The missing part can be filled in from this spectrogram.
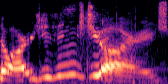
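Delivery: high, very slow, deliberate drawl. Doing an impression of Sarge after the others agree to hear it. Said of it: "do you wanna hear my impression of Sarge?".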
